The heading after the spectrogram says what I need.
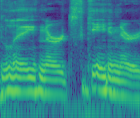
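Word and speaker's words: Lynyrd Skynyrd: are turning 50 uh and this is uh Leonard skinnard debut album and it's actually called pronounced lay nerd SK skin nerd Le nerd skin nerd yeah was released on August 13th mhm where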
